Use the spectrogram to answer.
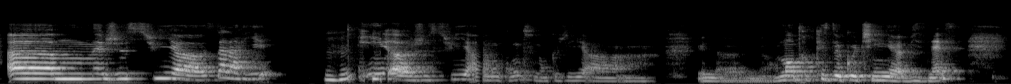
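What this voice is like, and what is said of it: Slight Swiss French accent. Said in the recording (French): “j'habite en Suisse euh, donc le petit accent qui vient, euh, ... vient de là”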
